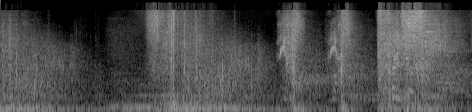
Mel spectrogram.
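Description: Booming blasts from the Confringo spell in the Hogwarts Legacy video game go off several times with whooshing impacts and crashes. They sit over a low rumble of game sound and grow louder and sharper toward the end.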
